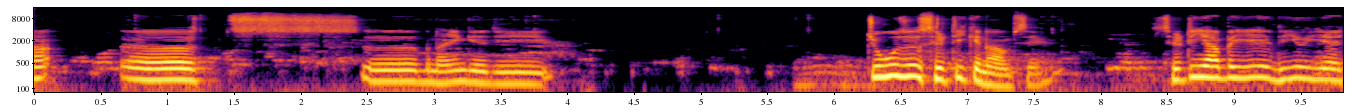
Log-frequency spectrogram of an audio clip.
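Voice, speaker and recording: A man's voice: high voice, warm tone. Patient man tutoring a coding class. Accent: Pakistani Urdu. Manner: patient step-by-step explaining, checks in with "theek hai" often. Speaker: programming tutor. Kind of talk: live online coding lesson. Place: live online class session.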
